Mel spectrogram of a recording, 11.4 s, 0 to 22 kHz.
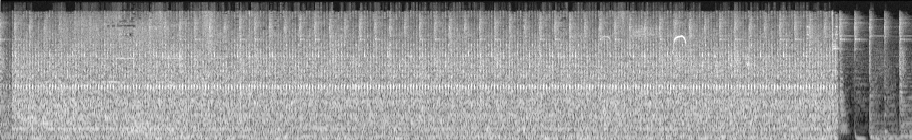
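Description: A tractor engine idles steadily in Farming Simulator 22 on a cold morning, a constant low drone with a faint whine held evenly for about ten seconds before cutting out at the end.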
